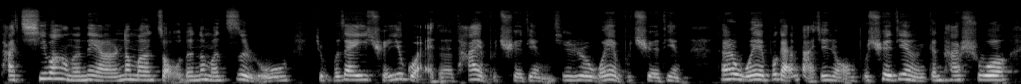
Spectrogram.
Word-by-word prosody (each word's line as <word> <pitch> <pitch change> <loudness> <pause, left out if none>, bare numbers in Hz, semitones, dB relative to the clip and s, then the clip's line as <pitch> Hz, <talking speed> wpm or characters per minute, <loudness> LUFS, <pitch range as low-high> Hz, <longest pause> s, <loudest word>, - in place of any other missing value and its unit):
他 210 - 0
期 210 +6 +2
望 265 -3 +2
的 195 -1 0
那 210 +2 +1
样， 180 -1 0
那 230 - +2
么 210 -2 +1
走 205 0 -2
得 190 - -3
那 225 +3 0
么 190 -3 0
自 210 +2 0
如， 185 +1 -3 0.2
就 - - -6
不 185 -1 -6
再 215 +3 +3
一 210 +1 +3
瘸 210 - -5
一 235 - -1
拐 245 - +1 0.2
的， 170 +2 -8
他 230 +8 -1
也 215 - +1
不 175 - -17
确 175 -2 -5
定。 170 -1 -6
其 195 - -7
实 200 0 +1
我 185 +1 +1
也 220 - +3
不 180 - -11
确 175 - -3
定， 160 +1 -5 0.4
但 225 - +2
是 245 - +5
我 210 -4 +4
也 220 0 +6
不 215 +3 -2
敢 235 - +3
把 - - -3
这 200 +1 -1
种 170 -2 -4
不 - - -15
确 220 +4 +3
定 210 -7 0
跟 190 +3 -3
他 205 +1 -3
说， 210 -1 +5
205 Hz, 290 characters per minute, -23 LUFS, 185-220 Hz, 0.4 s, 也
